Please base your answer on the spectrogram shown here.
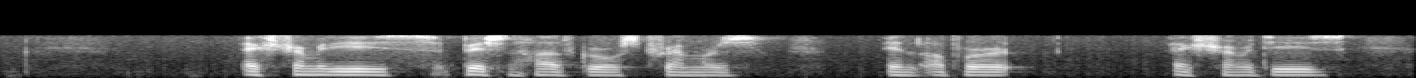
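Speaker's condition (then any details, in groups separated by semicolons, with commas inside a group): No condition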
